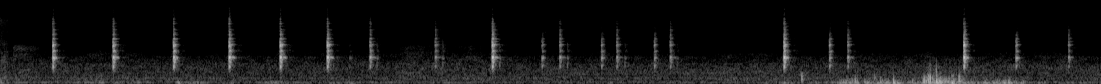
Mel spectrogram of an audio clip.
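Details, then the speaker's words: 1989 Jeep Cherokee XJ, Renix 4.6L I6, AW4 automatic: prying the flexplate with a bar gives sharp, crisp pops every half second, like snapping a bottle cap. No crack is visible but the noise is heard; the owner thinks it is probably the flexplate. "so yeah I guess that's the issue I don't see the issue but I hear it"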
